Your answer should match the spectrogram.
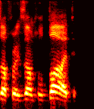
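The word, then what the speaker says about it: ض: From the heavy letters are, for example, dad. Dad. You can already hear that it almost suits the name. You can tell that it should be a heavy letter.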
